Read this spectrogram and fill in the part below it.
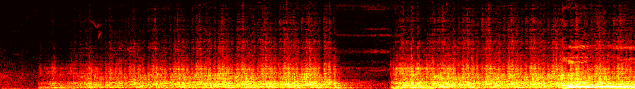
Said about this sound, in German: Das hört sich gar nicht gut an. Puh, kann das Auto repariert werden?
